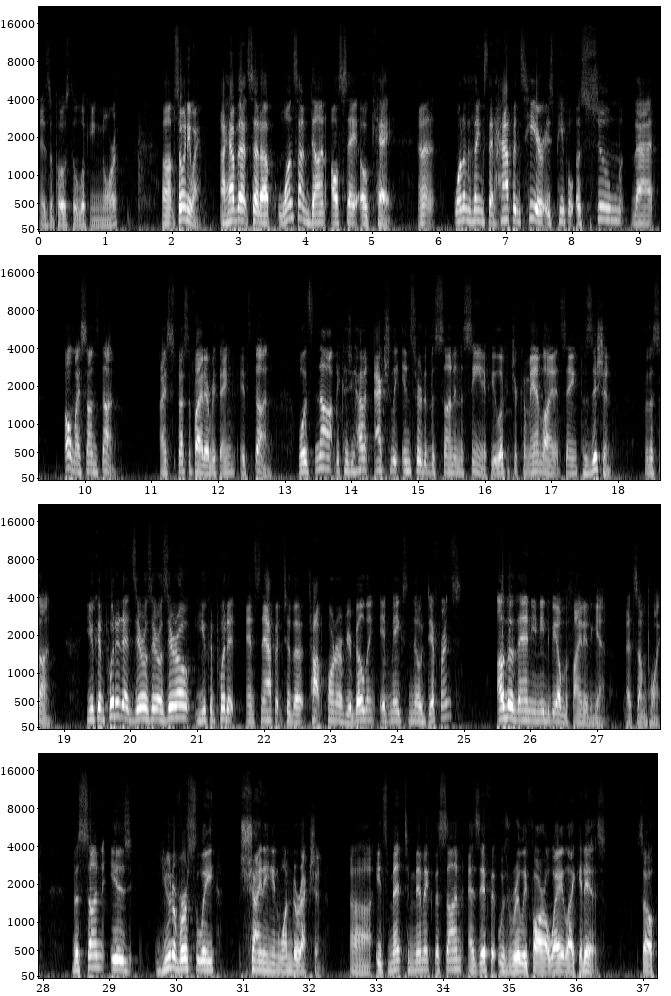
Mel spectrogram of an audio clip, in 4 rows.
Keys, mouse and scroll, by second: 6.3 click, 22.6 click, 25.2-27.7 drag.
